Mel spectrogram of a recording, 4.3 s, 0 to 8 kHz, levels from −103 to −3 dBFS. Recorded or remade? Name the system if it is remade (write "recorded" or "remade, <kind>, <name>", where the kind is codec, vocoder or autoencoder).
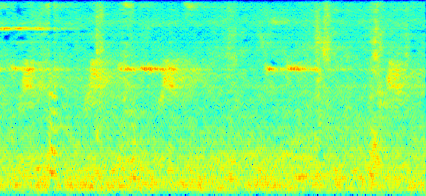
remade, vocoder, Vocos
